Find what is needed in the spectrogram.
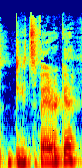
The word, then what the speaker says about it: Die Zwerge: it's die zwerge which is spelled die z w e r g e and that's for the dwarves that's translated in german yeah and it's based on a bunch of there are four novels that a German guy wrote, uh, Markus Heitz.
